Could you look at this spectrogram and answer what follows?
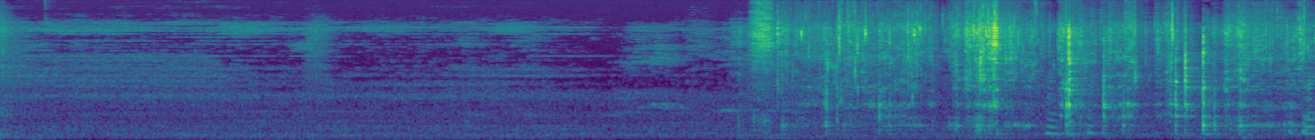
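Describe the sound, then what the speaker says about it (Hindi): Onion masala frying in about half a cup of oil, first a quiet low simmer, then loud scraping stirs of a spoon against the pan with crackling sizzle over the last several seconds, no talking. "अच्छी तरह मसाला भूनेंगे।"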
